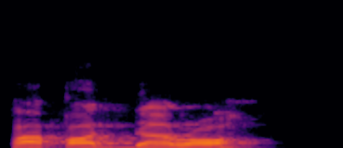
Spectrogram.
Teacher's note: kita membaca ha domir dalam keadaan hams. Faqaddarah, maka haknya dikeluarkan.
